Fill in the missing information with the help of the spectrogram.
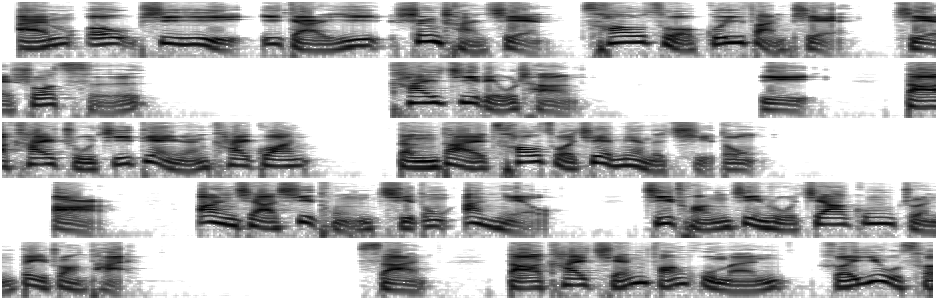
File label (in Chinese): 男 解说类 机床操作, 国语男声配音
